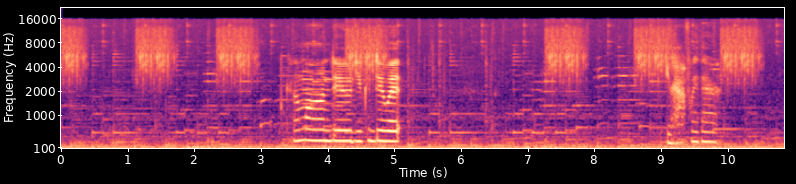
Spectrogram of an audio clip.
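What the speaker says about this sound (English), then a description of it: "let's water this one because it's clearly in need of" A watering can pours onto crops in the farming game Story of Seasons: A Wonderful Life, with short bursts of splashing water repeating over a steady low background while a person talks throughout.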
